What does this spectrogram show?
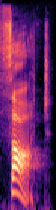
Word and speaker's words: thought: Mas só aprende que é thought. É thought é um sonzinho do th que é. E depois eu vou ensinar vocês como é que faz certinho esse som.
